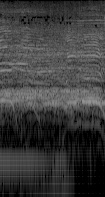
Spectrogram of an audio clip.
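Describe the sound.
An audience at CCI Abuja shouts and cheers to the Lord continuously, with whoops rising over a sustained roar of many voices for the whole moment.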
